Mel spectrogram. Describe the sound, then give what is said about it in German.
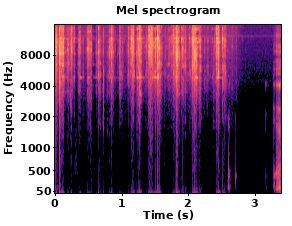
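A bunch of keys is shaken, giving a rapid, irregular metallic jingle for nearly three seconds, then a brief pause and a soft thump at the end. “Also ich wollte jetzt nur den Sportclub gratulieren, indem ihr, indem meinen Schlüsselbund halt.”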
